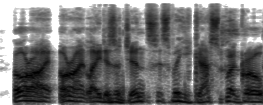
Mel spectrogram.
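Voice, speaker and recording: Using a put-on character voice, a man sounds raspy and fairly high-pitched at a moderate pace. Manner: showy, stage comedian.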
